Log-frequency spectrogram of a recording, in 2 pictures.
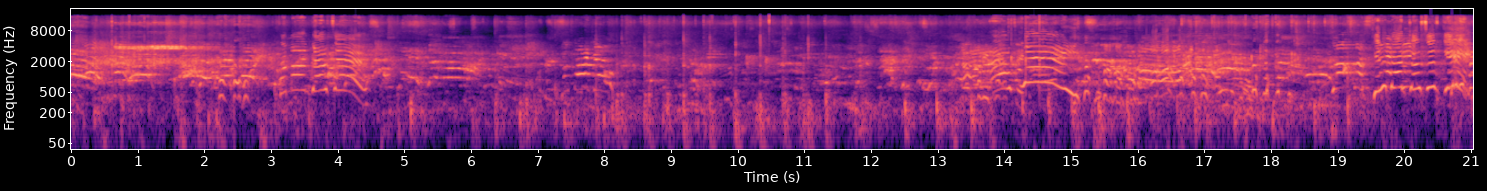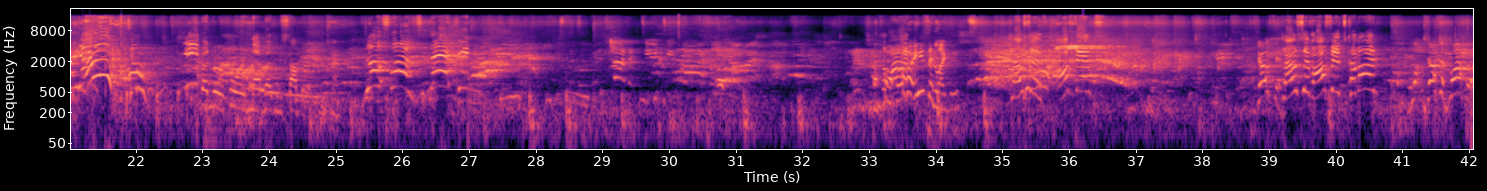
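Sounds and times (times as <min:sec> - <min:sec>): children shouting and chattering: 0:00.0 - 0:42.0
spectators' voices: 0:00.0 - 0:42.0
feet tapping on gym court: 0:05.0 - 0:19.8
basketball bouncing: 0:06.3 - 0:11.6.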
